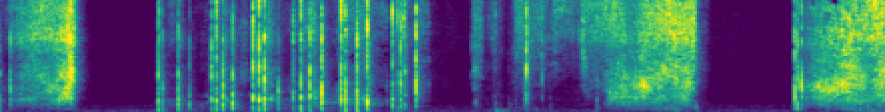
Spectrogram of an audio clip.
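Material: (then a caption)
Cardboard. Long acrylic nails scratch and tap the back face of a hollow, printed cardboard Nintendo Switch Legend of Zelda OLED box. A bright, hissing scratch opens the clip, then a rapid series of sharp, hollow taps follows. Further scratching builds in the middle and returns at the end.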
